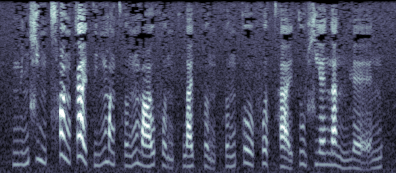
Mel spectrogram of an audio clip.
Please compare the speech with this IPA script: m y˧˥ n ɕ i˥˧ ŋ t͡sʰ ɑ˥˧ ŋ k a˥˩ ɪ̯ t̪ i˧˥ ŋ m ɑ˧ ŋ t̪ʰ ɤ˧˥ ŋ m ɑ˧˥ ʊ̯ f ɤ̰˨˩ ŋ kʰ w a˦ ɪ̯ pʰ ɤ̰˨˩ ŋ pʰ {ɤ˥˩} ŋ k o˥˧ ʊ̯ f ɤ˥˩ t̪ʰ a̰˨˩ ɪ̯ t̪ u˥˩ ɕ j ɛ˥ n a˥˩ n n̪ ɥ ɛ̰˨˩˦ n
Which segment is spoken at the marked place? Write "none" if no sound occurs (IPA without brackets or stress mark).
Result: ɤ˧˥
